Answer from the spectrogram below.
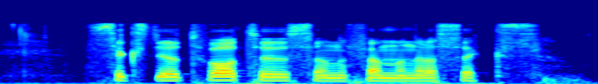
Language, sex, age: Swedish, male, 21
